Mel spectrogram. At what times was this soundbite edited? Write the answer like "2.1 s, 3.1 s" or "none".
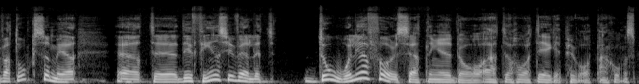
none

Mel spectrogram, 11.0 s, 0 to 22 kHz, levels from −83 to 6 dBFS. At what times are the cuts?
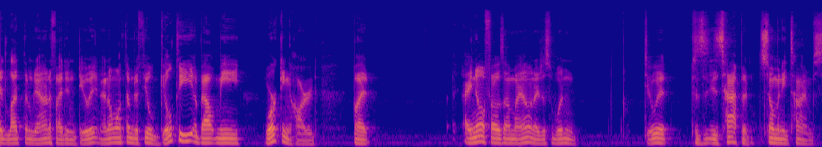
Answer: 9.1 s

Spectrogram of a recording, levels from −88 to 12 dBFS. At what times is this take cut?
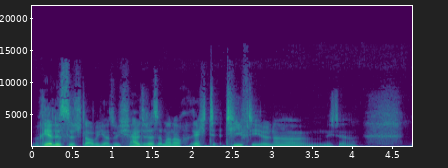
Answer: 2.7 s

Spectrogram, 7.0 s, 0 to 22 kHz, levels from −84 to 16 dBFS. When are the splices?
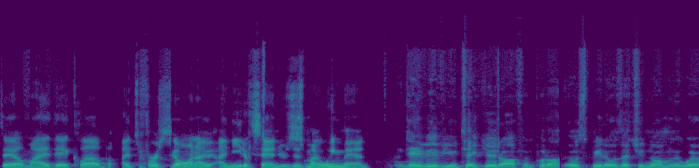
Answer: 1.4 s, 1.7 s, 2.5 s, 5.0 s, 5.6 s

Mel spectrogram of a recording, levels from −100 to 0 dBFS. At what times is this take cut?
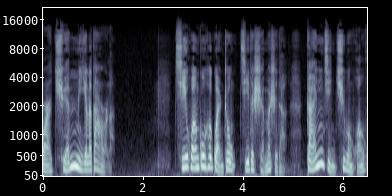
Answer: none

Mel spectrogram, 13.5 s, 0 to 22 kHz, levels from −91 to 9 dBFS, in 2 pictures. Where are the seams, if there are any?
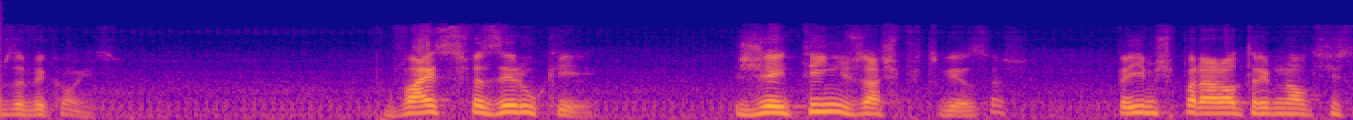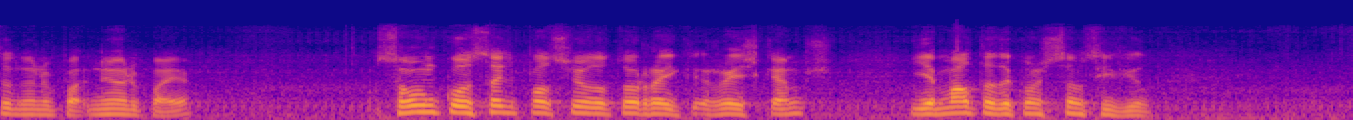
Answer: none

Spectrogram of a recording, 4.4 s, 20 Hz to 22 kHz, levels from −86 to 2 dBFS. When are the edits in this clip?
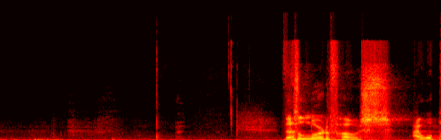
2.9 s

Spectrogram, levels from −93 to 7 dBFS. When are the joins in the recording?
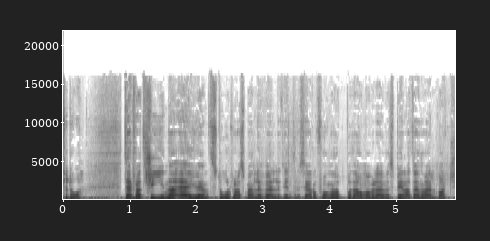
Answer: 2.2 s, 2.5 s, 2.9 s, 3.7 s

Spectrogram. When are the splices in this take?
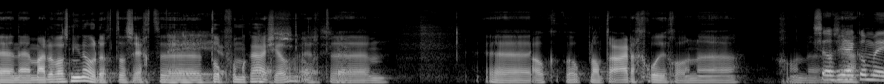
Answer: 5.3 s

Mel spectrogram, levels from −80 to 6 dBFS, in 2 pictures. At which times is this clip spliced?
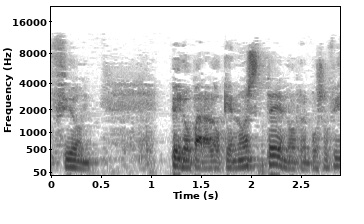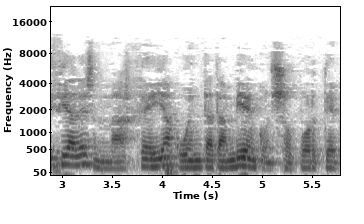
none

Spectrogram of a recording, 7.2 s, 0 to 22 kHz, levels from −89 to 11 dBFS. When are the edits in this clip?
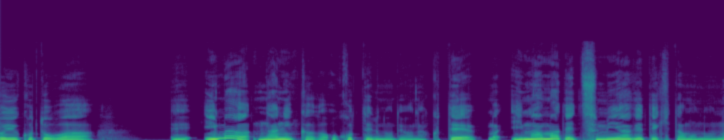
4.8 s

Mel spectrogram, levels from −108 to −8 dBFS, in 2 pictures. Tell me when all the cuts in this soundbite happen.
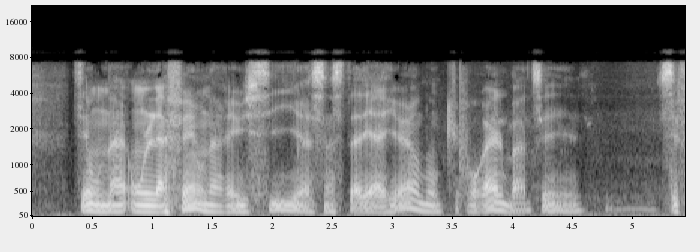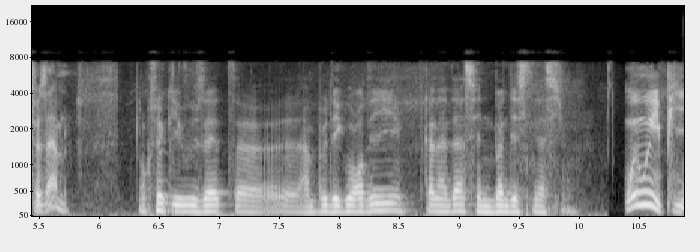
3.5 s, 6.2 s, 6.6 s

